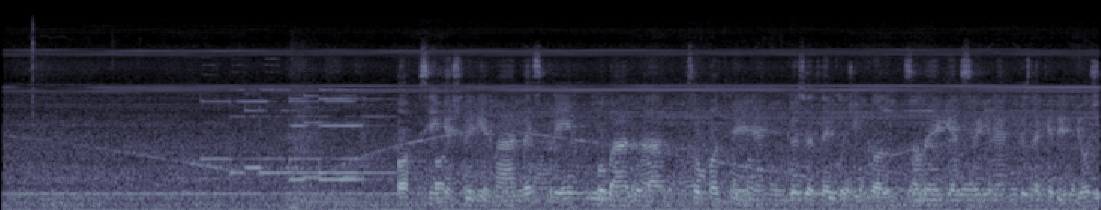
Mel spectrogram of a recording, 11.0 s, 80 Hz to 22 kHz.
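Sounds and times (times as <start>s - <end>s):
electrical hum: 0.1s - 11.0s
faint whine changing pitch: 0.6s - 11.0s
public address chime: 1.9s - 11.0s.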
